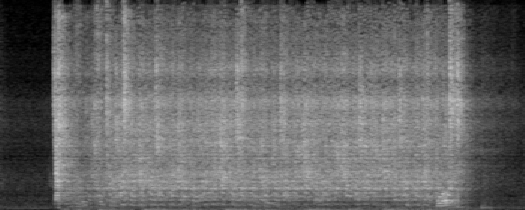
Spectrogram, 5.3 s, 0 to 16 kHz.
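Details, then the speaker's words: 1931 Ford Model A Coupe hot rod, carburetor swapped back on, first start attempt: starter churns steadily about four seconds, engine turns over but never fires. "turn the key on just crank it don't touch anything just crank"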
